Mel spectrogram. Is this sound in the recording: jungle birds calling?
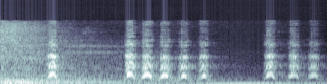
no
